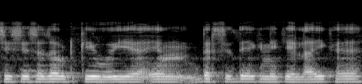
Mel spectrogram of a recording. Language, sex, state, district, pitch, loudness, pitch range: Hindi, male, Rajasthan, Bikaner, 125 Hz, -15 LUFS, 125-130 Hz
